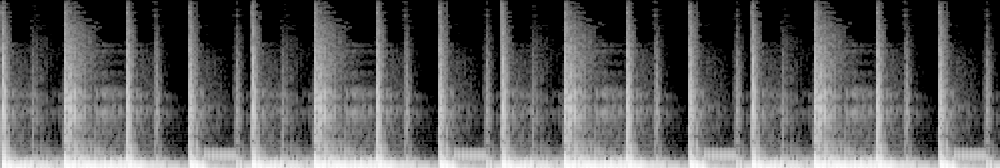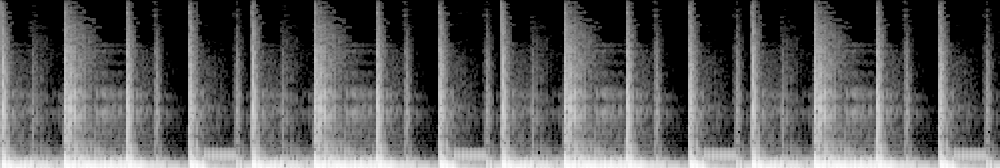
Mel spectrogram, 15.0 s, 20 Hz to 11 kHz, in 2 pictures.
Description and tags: Experimental Kick Loops (17)
A collection of low end bass kick loops perfect for techno,experimental and rhythmic electronic music. Loop audio files.
sound, bass, beat, 4, rhythm, end, design, rhythmic, dance, 2BARS, drum-loop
